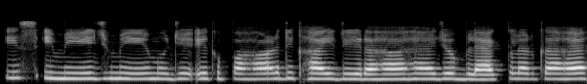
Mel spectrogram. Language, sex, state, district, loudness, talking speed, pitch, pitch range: Hindi, female, Odisha, Khordha, -15 LUFS, 155 wpm, 255 Hz, 250-265 Hz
